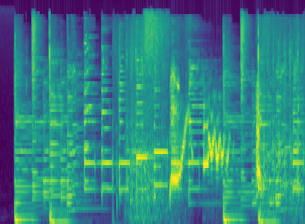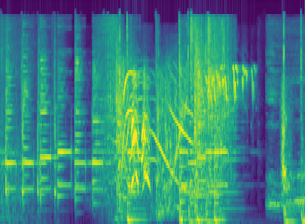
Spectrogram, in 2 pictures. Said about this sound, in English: Um, maybe we could listen to the uh, the wonderful theme tune that you wrote for that, and then uh, we can we can talk more about it.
